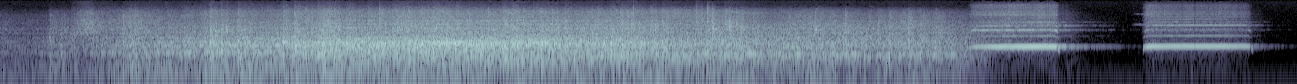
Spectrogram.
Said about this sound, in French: Il prend le train.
